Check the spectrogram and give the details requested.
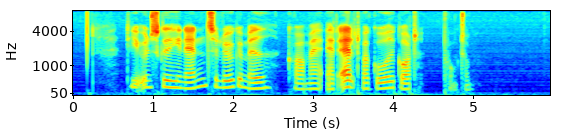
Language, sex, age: Danish, female, 45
